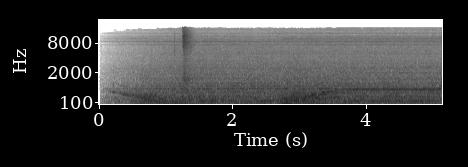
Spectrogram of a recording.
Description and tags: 3D Laser-Sintern Printer (TU Berlin, 2013)
3D Laser-Sintern Printer in Actin
mono, electronic, condenser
